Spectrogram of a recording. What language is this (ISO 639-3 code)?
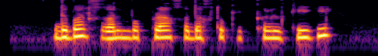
pus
